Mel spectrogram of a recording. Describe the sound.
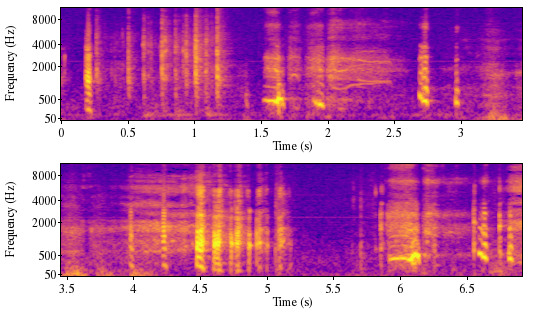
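Typing on a computer keyboard, quick irregular bursts of key clicks with pauses between them, while people talk over the tapping.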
